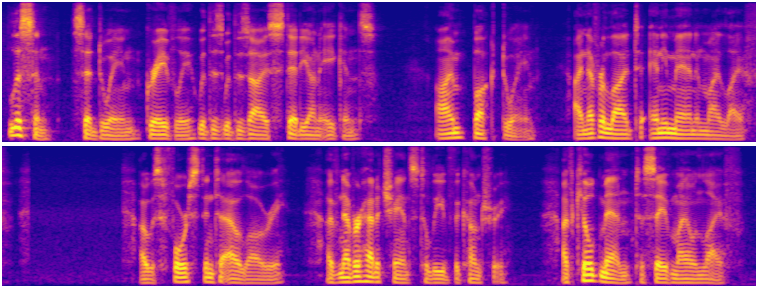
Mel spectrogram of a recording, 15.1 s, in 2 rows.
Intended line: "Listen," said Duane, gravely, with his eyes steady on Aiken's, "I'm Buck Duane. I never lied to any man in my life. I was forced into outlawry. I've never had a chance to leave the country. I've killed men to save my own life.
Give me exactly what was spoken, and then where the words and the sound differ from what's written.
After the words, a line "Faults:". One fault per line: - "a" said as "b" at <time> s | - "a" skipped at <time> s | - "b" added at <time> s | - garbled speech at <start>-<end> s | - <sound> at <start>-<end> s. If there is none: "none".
"Listen," said Duane, gravely, with his with his eyes steady on Aiken's, "I'm Buck Duane. I never lied to any man in my life. I was forced into outlawry. I've never had a chance to leave the country. I've killed men to save my own life.
Faults:
- "with his" added at 2.2 s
